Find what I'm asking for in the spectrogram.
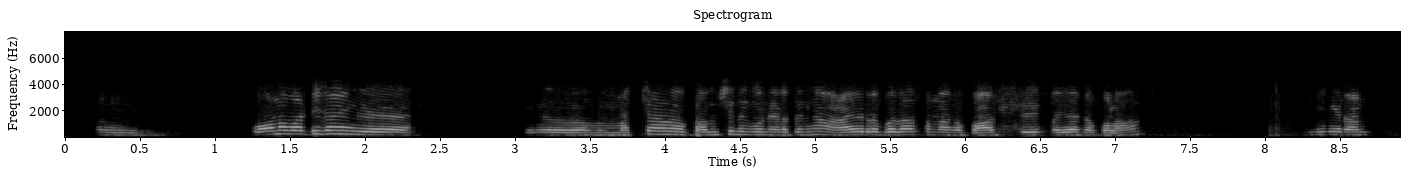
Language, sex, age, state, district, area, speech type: Tamil, male, 18-30, Tamil Nadu, Dharmapuri, rural, conversation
